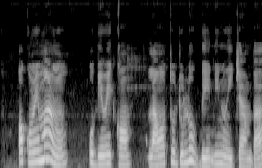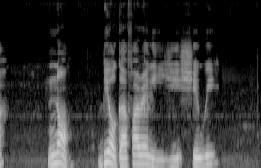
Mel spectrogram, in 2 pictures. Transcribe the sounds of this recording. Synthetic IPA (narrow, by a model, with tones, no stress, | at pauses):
ɔ˧kũ˨ɾ̃ĩ˧mã˦˨ɾ̃ũ˨˦ | o˧bĩ˨ɾ̃ĩ˧kã˧ | la˨˦˨w̃ɔ̃˧to˦do˦lo˦˨ɡ͡be˨˦nĩ˦nũ˦i˦˨d͡ʒa˨m̩˨ba˨˦ | nãː˦˨ | bi˦ɔ˦˨ɡa˨˦fa˦ɾɛ˦˨li˨ji˨˦ʃe˧wi˦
